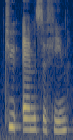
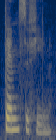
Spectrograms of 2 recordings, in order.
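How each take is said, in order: First: The vowel of tu is fully pronounced. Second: The vowel of tu is dropped. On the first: "drop the U and it turns into T" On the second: "drop the U and it turns into T"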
